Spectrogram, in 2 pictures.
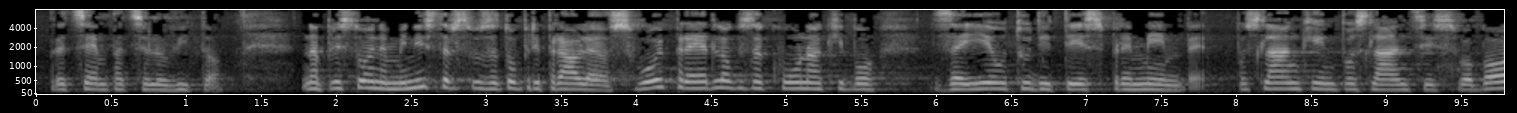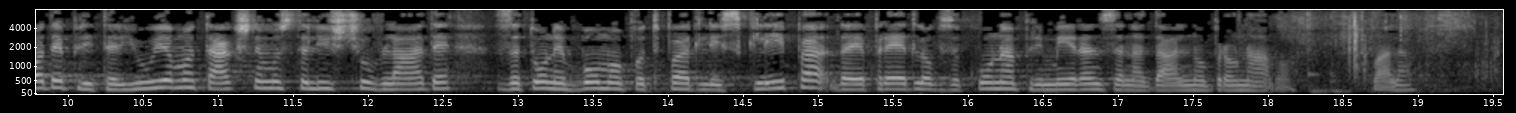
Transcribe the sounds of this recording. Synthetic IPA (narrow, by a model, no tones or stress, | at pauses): pɾɛt̪sɛmpat̪sɛlɔʋiːt̪ɔ̰ | napɾist̪oːjnɛmːiniːst̪əɾst̪ʋuzat̪oːpɾipɾaːwlajɔsʋoːjpɾɛːd̪lɔɡzakʰoːnakibo | zajeːwt̪uːd̪it̪espɾɛmeːmbɛ̰pɔslaːŋkɛinpɔslaːnt̪sisʋɔbɔːd̪ɛpɾit̪ɛɾjujɛmɔt̪aːkʃnɛmust̪aliʃt͡ʃuwlaːd̪ɛ | zat̪oːnɛboːmɔpɔt̪pəɾliskleːpad̪ajɛpɾɛːd̪lɔɡzakoːnapɾimeːɾənzanad̪a̰lnɔːbɾawna̰ːʋɔ̰xʋa̰ːla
